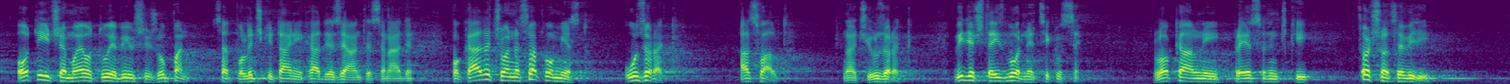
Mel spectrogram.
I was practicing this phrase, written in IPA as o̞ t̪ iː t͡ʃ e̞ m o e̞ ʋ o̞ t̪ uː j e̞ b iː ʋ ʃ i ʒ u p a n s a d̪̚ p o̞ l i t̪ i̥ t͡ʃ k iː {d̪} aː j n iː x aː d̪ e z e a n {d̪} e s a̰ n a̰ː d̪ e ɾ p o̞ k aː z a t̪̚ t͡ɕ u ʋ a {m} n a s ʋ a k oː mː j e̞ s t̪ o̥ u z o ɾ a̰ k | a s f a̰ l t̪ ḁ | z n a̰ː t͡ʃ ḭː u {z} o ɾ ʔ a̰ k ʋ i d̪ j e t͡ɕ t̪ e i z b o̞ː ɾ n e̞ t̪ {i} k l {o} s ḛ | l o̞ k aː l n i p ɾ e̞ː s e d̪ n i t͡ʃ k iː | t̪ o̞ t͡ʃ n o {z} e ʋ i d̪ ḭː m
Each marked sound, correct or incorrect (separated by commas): incorrect, incorrect, correct, correct, correct, incorrect, incorrect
